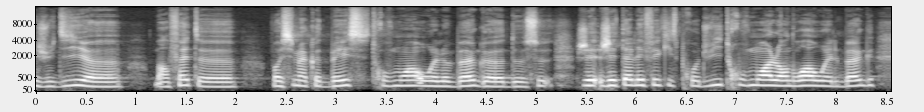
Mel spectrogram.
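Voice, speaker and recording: On a very clean recording with a silent background, a medium-pitched woman speaks at a moderate pace in monotone, flat intonation, with big swings in loudness. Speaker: software developer. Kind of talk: live audience discussion.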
